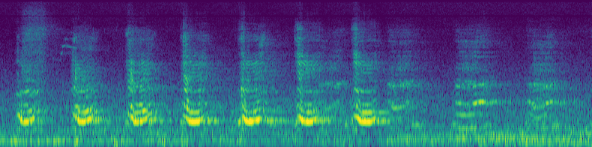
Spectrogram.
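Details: At the Willamette Falls colony, a California sea lion gives a steady run of harsh, honking barks, about two each second.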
